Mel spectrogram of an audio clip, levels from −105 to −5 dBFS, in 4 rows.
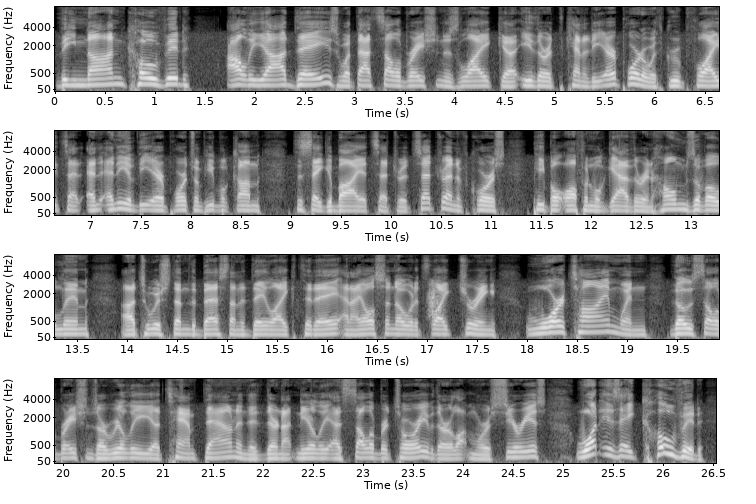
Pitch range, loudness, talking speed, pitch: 115-140 Hz, -23 LUFS, 200 wpm, 125 Hz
